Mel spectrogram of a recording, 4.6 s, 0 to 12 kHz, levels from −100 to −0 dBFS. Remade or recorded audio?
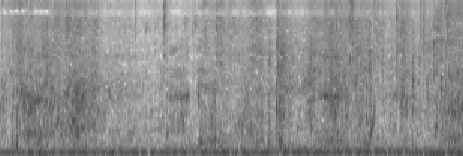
recorded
